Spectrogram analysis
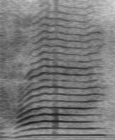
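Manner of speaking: put-on high, sing-song baby-talk "Hi"; lifted mother's baby voice. Shown as a demonstration. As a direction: coax him with a high little hi. Modeling "hi" for the baby.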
